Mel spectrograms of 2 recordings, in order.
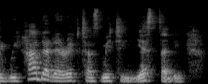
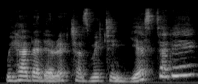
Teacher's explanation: your phrases come through with invisible question marks where you're actually supposed to be putting a full stop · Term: uptalk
